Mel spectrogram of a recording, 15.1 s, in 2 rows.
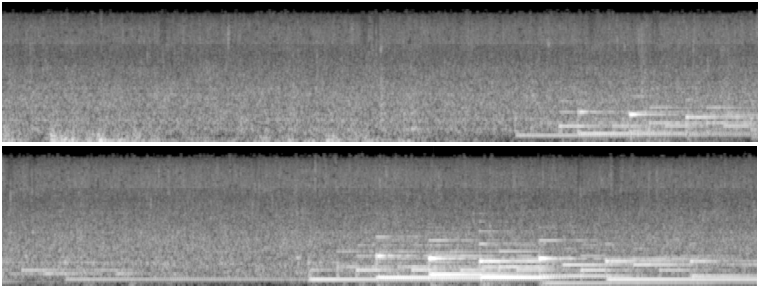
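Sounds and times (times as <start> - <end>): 
thunderstorm: 0.0 - 1.6
gentle music: 5.2 - 15.1.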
